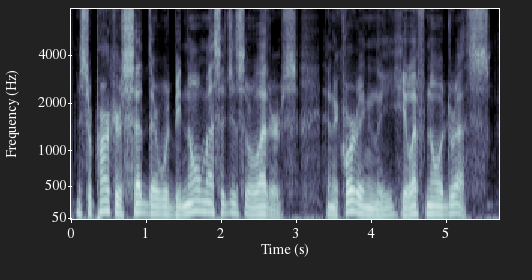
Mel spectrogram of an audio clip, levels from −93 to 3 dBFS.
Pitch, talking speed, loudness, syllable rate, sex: 110 Hz, 170 wpm, -16 LUFS, 4.9 syllables/s, male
